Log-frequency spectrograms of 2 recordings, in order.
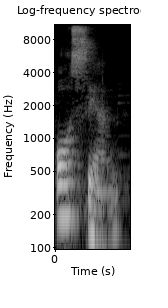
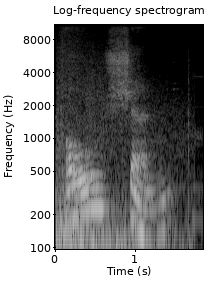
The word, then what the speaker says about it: ocean: Muchos pronuncian esta palabra osean, pero aquí la c se pronuncia como sh. Así que esta palabra se pronuncia ocean.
